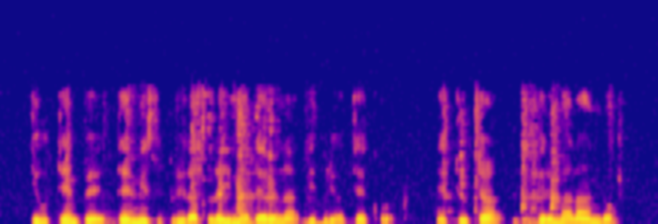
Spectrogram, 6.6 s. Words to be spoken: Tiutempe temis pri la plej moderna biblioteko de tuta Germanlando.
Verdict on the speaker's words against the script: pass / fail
pass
